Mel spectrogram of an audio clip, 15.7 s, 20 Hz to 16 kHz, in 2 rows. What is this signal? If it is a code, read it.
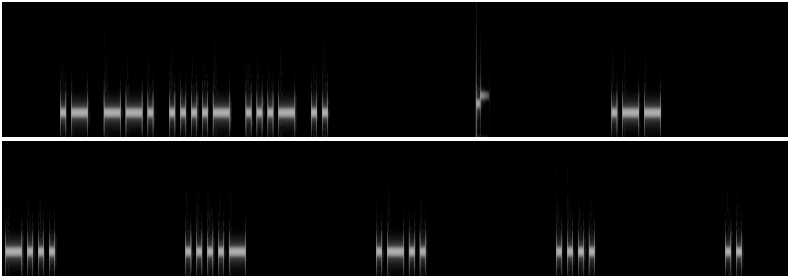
Morse code, heard as a keyed tone, about 21 wpm, spaced as for 9 wpm, 700 Hz. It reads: AG4VI WB4LHI
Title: USA Call Signs - 8x Character Spacing - 22wpm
